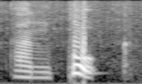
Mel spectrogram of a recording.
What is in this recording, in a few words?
"pouque", Jèrriais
